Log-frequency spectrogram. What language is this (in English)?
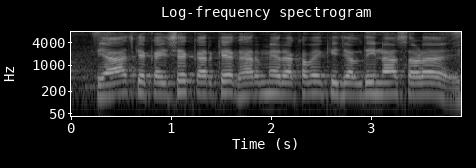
Magahi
